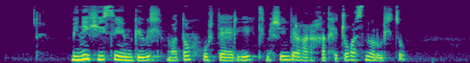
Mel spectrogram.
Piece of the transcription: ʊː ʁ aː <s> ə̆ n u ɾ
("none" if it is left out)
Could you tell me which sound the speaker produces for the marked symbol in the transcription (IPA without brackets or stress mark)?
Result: s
